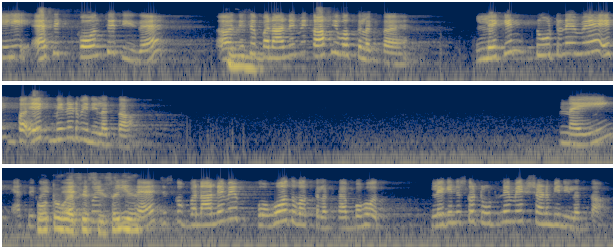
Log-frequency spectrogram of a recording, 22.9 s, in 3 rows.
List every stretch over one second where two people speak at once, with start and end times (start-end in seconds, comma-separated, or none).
15.7-17.0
